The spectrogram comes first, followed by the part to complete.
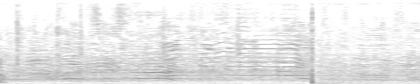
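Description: Arena crowd murmuring with scattered calls and whistles. About three seconds in, a single sharp thud as a steel-tip dart strikes the dartboard.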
